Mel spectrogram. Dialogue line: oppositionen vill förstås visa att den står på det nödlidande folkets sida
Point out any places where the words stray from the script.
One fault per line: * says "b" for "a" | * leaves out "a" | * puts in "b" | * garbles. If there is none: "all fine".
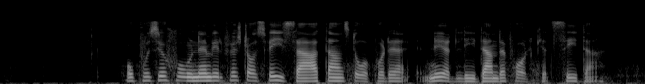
all fine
